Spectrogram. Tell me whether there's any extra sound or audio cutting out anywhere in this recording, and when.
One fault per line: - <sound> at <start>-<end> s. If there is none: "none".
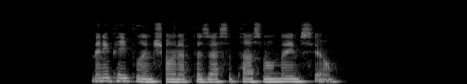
- dropout at 1.6-1.7 s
